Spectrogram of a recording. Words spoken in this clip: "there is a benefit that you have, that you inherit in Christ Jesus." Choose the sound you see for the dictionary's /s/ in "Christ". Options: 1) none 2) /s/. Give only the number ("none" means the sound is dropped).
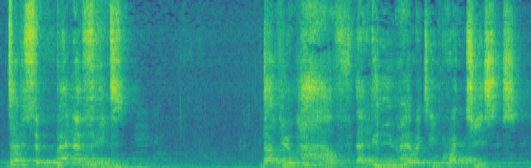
1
